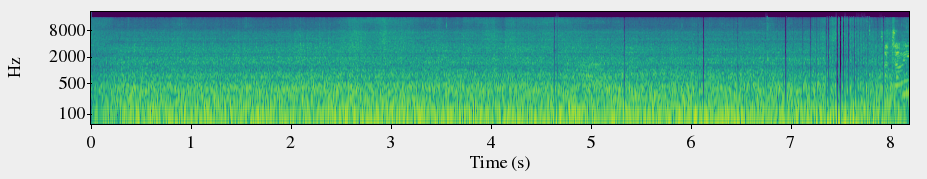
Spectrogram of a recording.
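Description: Steady low rumble of a Ford F-250 Super Duty pickup on the move, heard from inside the cab: road and tyre noise with the drivetrain running underneath.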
